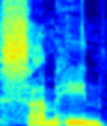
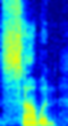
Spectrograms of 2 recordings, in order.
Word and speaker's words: Samhain: It looks like Samhain, but apparently you pronounce it Samhain.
